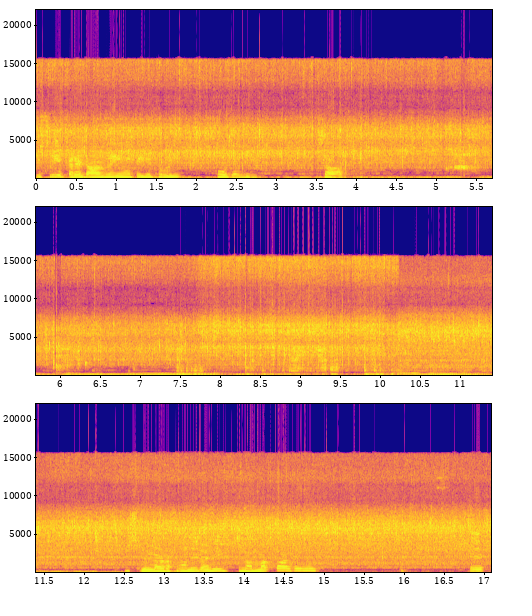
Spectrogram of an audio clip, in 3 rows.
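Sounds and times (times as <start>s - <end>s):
vegetables sizzling in oil: 0.0s - 17.0s
wooden spoon stirring: 5.1s - 10.2s.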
